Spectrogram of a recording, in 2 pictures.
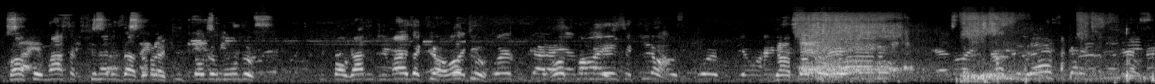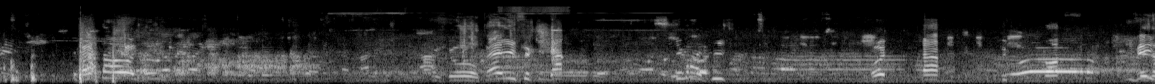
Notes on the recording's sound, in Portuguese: LIVE PODPORCO DIRETO DO CORREDOR ALVIVERDE! Podporco entra ao vivo direto das Alamedas para mostrar toda festa da torcida alviverde.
